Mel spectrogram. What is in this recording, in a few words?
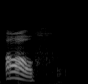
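"off", Nigerian Pidgin, female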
